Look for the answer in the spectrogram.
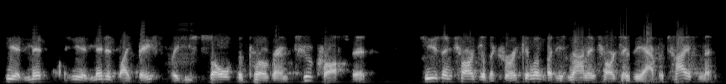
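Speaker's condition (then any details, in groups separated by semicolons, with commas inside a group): Cleft palate; mouth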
